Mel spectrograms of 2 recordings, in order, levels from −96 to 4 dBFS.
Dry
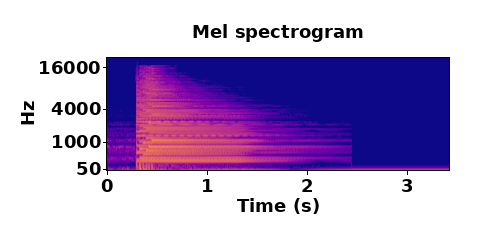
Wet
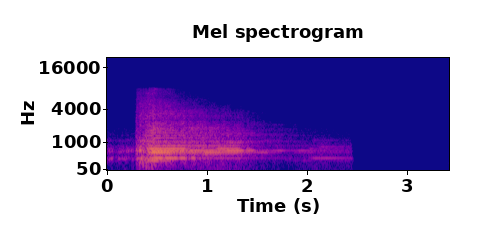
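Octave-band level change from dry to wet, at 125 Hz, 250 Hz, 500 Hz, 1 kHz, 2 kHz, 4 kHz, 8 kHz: n/a, -12.0 dB, -3.5 dB, -14.5 dB, -17.5 dB, -23.5 dB, under -25 dB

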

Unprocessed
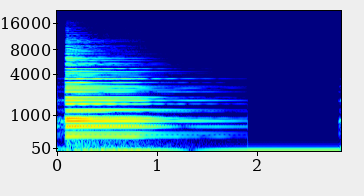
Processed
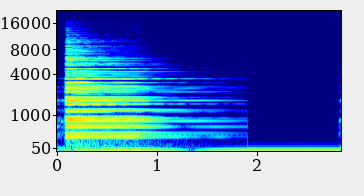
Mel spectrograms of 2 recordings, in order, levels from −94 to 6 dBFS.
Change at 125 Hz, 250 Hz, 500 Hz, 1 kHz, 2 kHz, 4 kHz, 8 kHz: n/a, +4.5 dB, 0.0 dB, -1.5 dB, +4.5 dB, +5.0 dB, +5.0 dB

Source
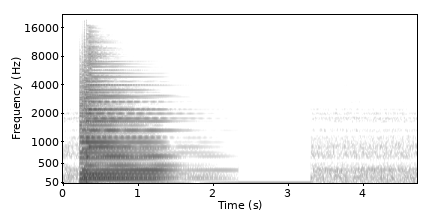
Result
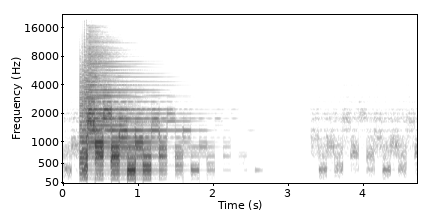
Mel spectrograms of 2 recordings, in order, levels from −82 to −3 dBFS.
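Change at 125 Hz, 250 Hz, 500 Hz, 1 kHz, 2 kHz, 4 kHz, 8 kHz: -20.0, -1.0, +6.5, +6.5, +6.5, +2.0, +2.0 dB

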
